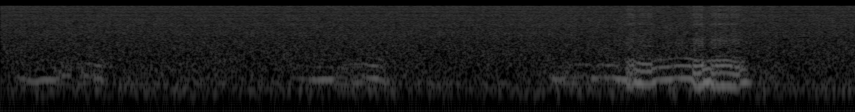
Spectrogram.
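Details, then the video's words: Sleeping female rabbit Binky snores gently, giving soft nasal squeaks at first, then a louder, wavering double-pitched snore near the end in a hushed indoor setting. "Binky Snores"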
